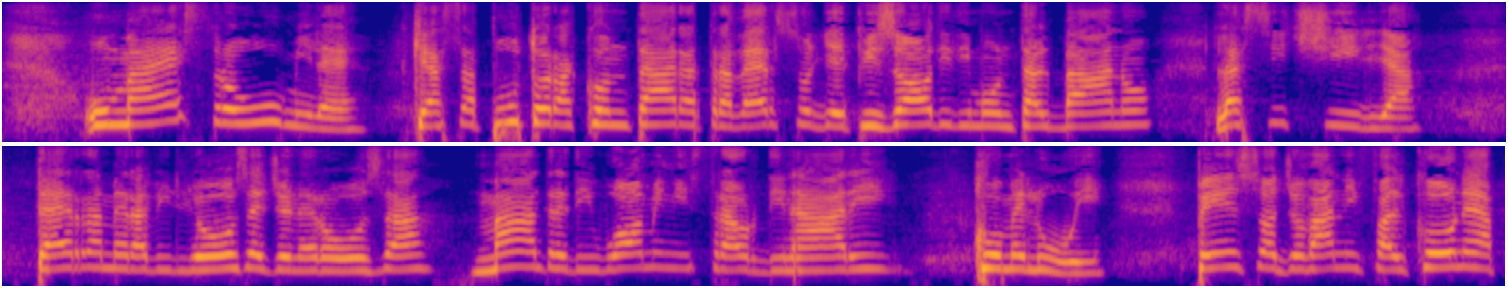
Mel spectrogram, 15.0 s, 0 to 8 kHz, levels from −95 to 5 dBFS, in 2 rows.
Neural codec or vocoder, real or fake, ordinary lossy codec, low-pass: none; real; none; none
